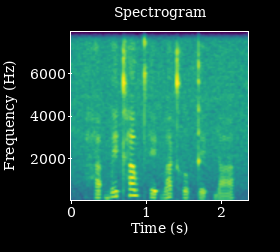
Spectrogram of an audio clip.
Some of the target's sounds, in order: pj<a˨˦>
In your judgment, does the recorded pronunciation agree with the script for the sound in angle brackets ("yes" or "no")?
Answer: yes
